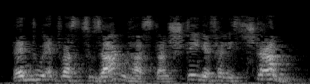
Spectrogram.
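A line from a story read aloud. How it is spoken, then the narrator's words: Explosive angry snapping. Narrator (German): Der Lehrer explodierte, schnauzte Max an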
